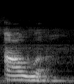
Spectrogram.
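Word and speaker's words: hour: presence of three vowels our and here also it's pronounced as our because h is silent say flower flower you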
